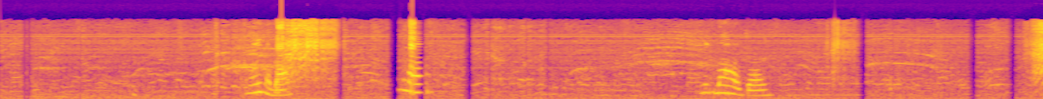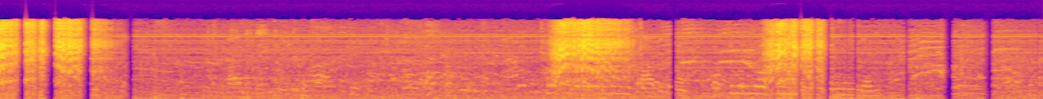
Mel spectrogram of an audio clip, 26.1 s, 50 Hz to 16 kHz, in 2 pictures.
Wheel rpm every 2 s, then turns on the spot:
10, 10, 0, 0, 10, 110, 0, 0, 20, 20, 20, 0, 0.
none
